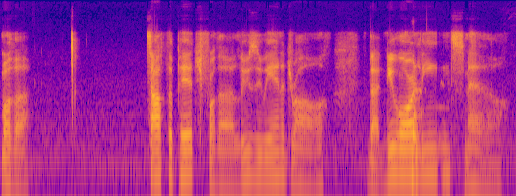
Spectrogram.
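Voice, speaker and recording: Man, 30s, sharp bright voice, joking, lo-fi mic. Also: mid-range voice, slow, pauses often. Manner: joking, teasing. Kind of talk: casual chat. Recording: dull lo-fi voice chat.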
